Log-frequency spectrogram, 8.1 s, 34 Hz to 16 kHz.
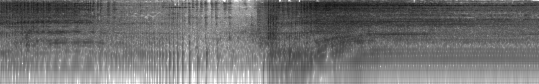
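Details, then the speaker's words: RedMax EBZ7500 backpack blower two-stroke, after fresh fuel, aftermarket Chinese carburettor and smaller kit fuel filter: stumbles and cuts out briefly, then refires and holds a steady, even drone, running properly. "this is the fuel filter and i replaced it with the one that came in a kit significantly smaller but now it runs"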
